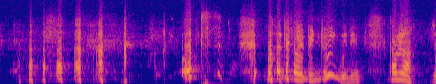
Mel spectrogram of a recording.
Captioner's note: Shri Mataji laughs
